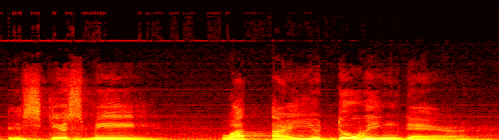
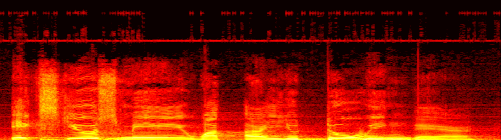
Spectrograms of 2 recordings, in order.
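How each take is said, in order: First: The voice is small and quiet. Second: The voice is pitched higher. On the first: "in a small voice said" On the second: "Higher pitch"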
